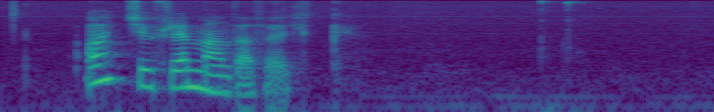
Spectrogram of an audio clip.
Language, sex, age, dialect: Faroese, female, 36-60, Suðurstreymoy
